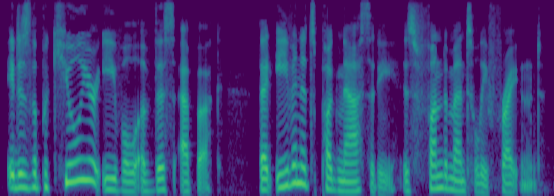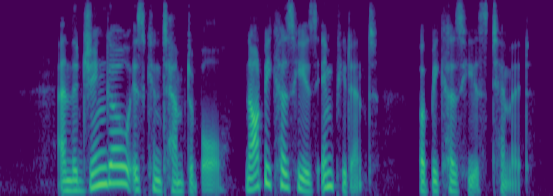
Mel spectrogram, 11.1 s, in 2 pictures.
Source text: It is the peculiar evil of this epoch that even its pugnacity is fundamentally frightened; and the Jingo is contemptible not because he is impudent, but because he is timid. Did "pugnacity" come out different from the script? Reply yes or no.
no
